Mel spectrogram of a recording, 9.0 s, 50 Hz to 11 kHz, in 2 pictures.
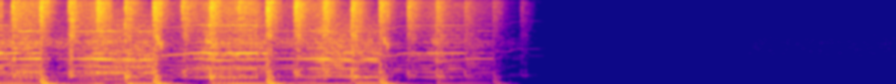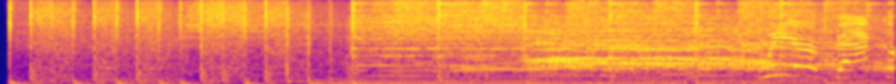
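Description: A crowd gathered for a morning TV show on a pleasant, slightly breezy Tuesday, 29 August, cheers and whoops loudly, with rising and falling shouts over a dense roar. The noise cuts out to silence for about two seconds before the cheering returns.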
